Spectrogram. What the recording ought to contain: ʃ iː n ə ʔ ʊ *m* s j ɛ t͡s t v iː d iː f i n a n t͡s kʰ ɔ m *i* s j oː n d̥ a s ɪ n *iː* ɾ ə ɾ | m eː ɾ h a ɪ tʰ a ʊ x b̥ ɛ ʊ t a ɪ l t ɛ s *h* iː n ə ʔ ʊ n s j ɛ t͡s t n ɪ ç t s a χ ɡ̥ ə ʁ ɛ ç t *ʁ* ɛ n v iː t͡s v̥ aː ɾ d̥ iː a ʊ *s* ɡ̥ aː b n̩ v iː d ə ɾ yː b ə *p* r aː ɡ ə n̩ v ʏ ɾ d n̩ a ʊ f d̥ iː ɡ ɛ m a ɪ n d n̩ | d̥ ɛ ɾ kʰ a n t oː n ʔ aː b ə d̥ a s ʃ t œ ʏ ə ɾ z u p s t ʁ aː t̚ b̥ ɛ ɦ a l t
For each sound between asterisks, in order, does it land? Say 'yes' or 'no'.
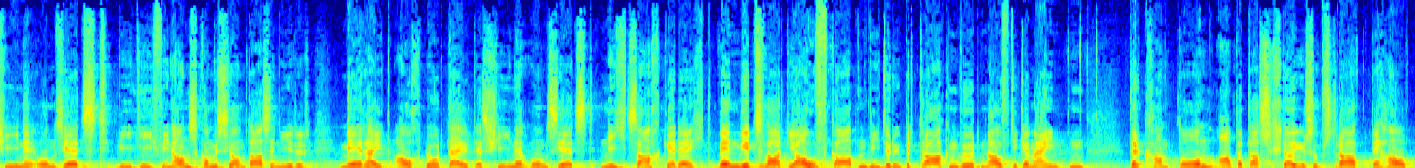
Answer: no, no, yes, no, no, no, no

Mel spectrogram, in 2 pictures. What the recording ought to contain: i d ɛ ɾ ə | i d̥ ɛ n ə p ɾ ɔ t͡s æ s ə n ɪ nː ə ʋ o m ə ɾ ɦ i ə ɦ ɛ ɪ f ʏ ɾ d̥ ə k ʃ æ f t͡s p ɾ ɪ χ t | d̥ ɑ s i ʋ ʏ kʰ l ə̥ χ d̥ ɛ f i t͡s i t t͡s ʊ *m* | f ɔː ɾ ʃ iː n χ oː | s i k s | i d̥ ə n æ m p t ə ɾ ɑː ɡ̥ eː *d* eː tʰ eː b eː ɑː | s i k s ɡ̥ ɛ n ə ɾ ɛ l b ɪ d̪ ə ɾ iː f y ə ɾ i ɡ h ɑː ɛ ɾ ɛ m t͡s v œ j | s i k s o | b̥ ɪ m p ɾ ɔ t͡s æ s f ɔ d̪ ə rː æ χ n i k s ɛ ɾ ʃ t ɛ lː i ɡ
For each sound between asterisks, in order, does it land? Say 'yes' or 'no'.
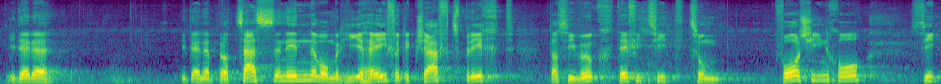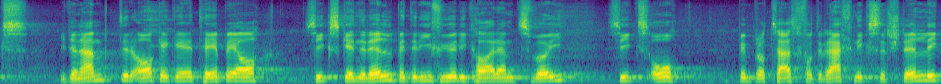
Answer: yes, no

